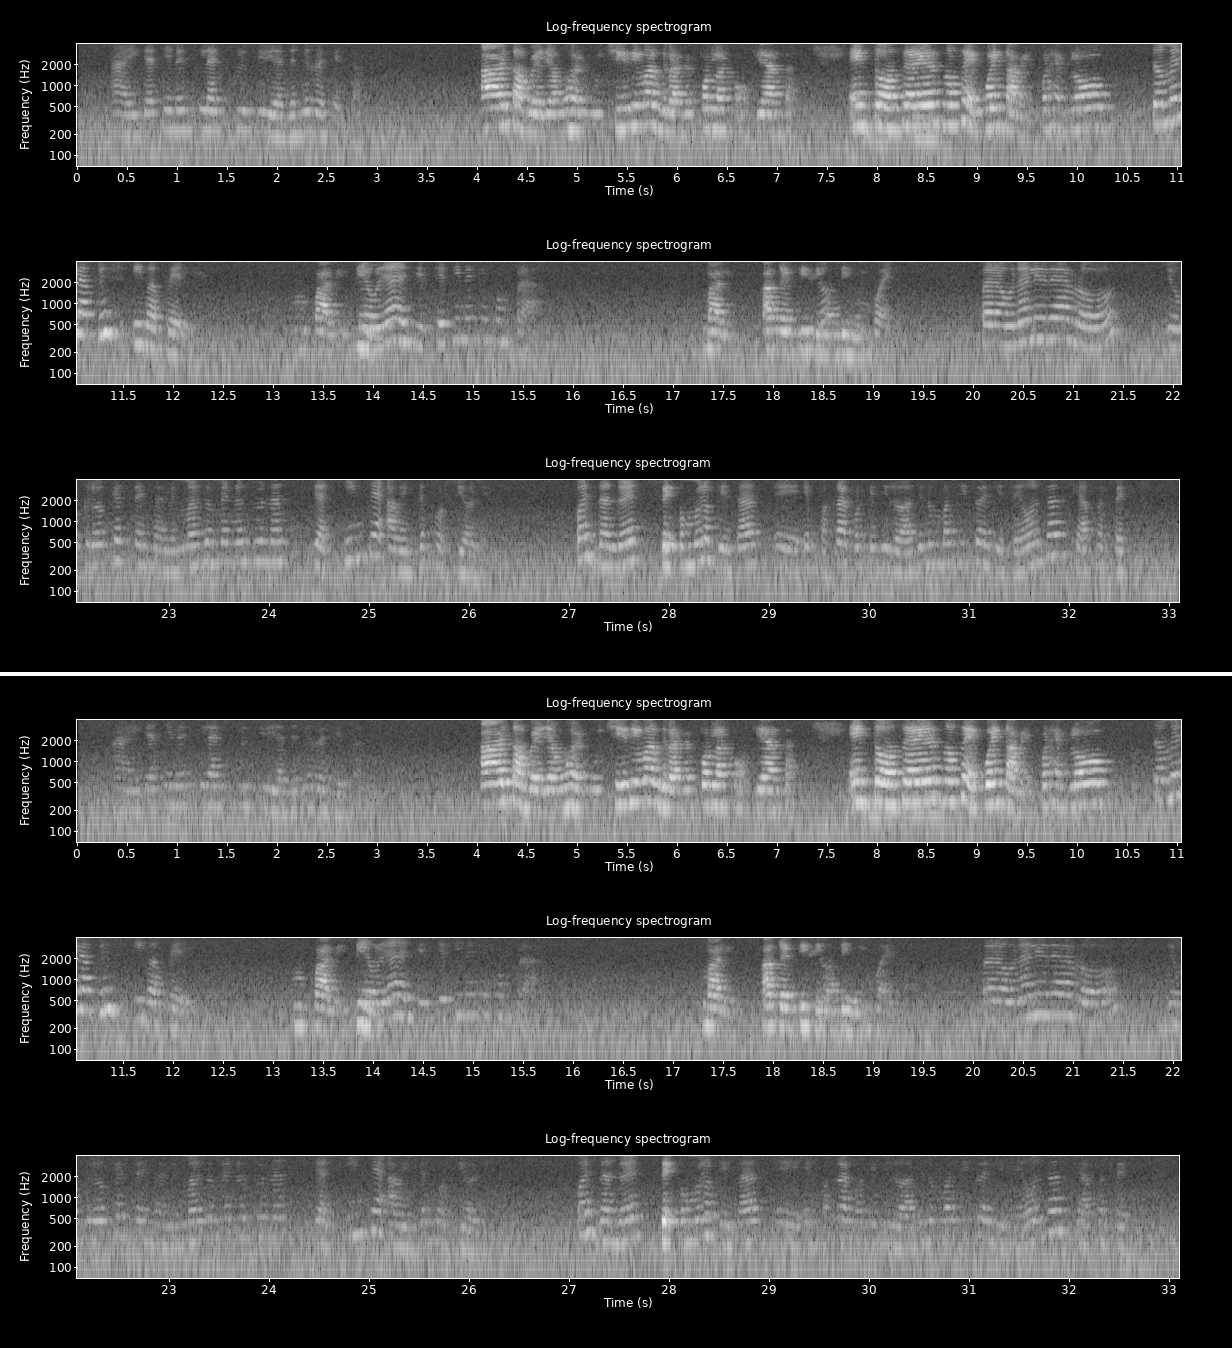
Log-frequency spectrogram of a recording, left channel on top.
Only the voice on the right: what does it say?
Ay, tan bella mujer. Muchísimas gracias por la confianza. Entonces,
no sé, cuéntame. Por ejemplo,
mm, vale,
dime,
vale, atentísima,
dime.
De-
